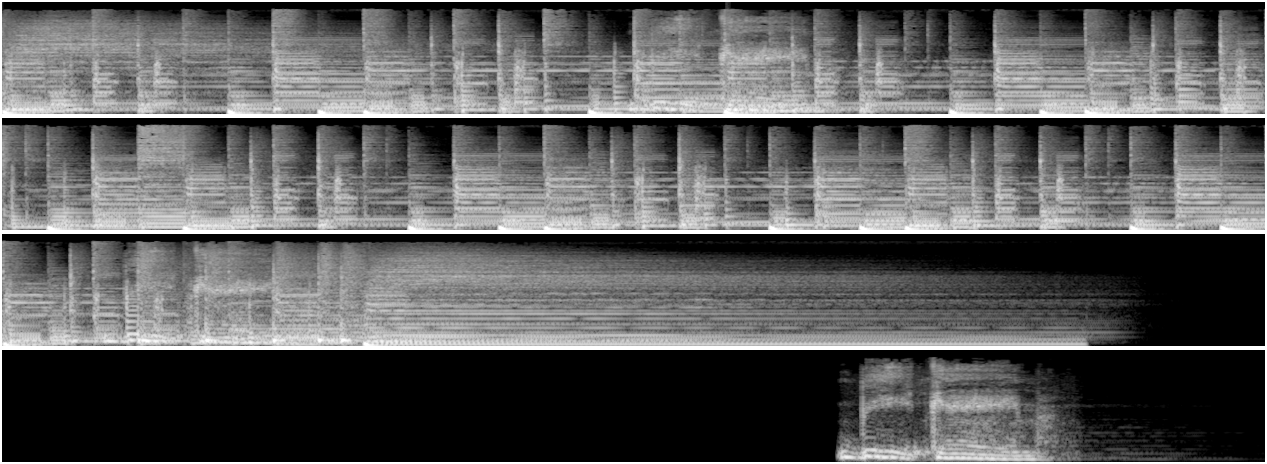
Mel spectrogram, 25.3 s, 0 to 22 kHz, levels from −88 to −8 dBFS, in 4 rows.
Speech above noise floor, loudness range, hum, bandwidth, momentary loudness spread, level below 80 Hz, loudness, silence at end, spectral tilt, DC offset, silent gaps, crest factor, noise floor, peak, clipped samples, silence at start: over 71 dB; 13 LU; none; 17 kHz; 12 LU; -24 dBFS; -17 LUFS; 1.05 s; -5 dB/octave; under 0.1%; 19.03-23.00 s; 18 dB; under -90 dBFS; 0 dBFS; under 0.1%; 0 s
